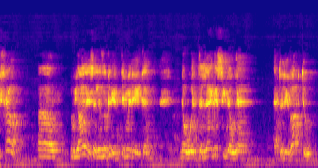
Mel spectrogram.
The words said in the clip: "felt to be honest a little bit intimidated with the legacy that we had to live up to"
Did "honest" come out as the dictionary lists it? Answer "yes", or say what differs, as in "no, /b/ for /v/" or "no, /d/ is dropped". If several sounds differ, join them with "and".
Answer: no, /l/ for /n/ and /t/ is dropped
